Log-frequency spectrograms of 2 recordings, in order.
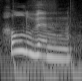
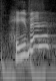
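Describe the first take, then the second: First: The name is said with three syllables. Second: The name is said with two syllables. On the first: The speaker calls it right. "I think it's Halavan" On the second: The speaker calls it wrong. "I always want to say it Haven, but that's definitely not right"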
